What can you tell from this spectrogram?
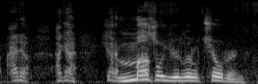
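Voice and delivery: odd-sounding sinister mock voice; a light villain voice; voice of the enemy. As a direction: play the enemy, sneering. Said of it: "The enemy says".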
